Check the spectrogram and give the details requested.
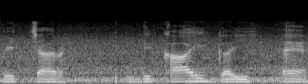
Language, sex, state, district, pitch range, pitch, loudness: Hindi, male, Haryana, Rohtak, 120-130 Hz, 125 Hz, -16 LUFS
